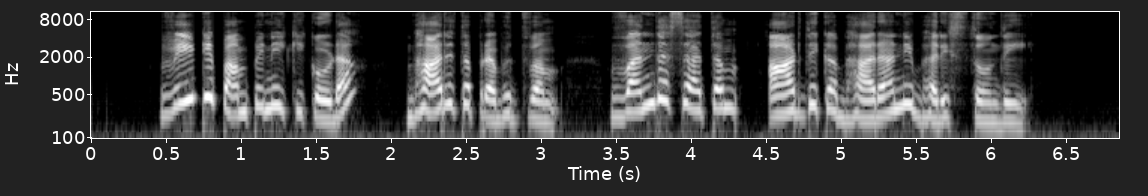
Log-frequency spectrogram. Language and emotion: Telugu, neutral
